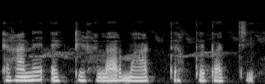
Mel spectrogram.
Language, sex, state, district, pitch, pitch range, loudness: Bengali, female, Assam, Hailakandi, 180 Hz, 165-180 Hz, -17 LUFS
